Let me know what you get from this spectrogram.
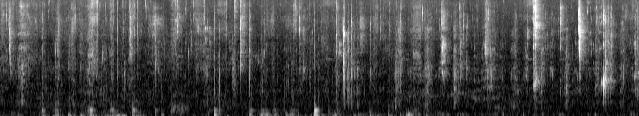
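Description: Close-up chewing of spicy pork and rice eaten by hand: wet mouth noises and many short, sharp clicks. The chewing is deeper and heavier for the first two-thirds, then lighter and clickier near the end.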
